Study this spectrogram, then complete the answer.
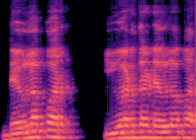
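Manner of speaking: normal talking voice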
